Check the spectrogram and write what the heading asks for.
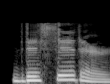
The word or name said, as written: de Sitter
